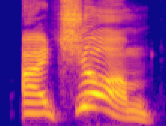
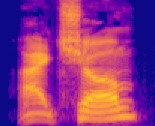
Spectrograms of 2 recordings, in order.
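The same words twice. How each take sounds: First: High, loud, astonished question; sudden shouted question; chorus of questioners. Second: Said in the usual way. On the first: Acted. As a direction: burst out asking like a whole crowd. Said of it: "спросили вдруг двенадцать голосов".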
